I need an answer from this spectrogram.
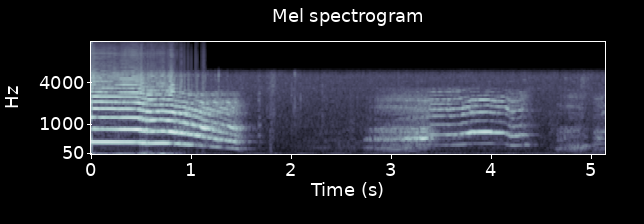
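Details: Singing pet dog: a loud howl slides downward and fades, followed after a pause by a softer, wavering howl and faint whimpers.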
